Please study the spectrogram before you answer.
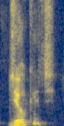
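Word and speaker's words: Jokić: the Lakers and is it how do you pronounce it joking jokic yeah jokic he is I mean he you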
